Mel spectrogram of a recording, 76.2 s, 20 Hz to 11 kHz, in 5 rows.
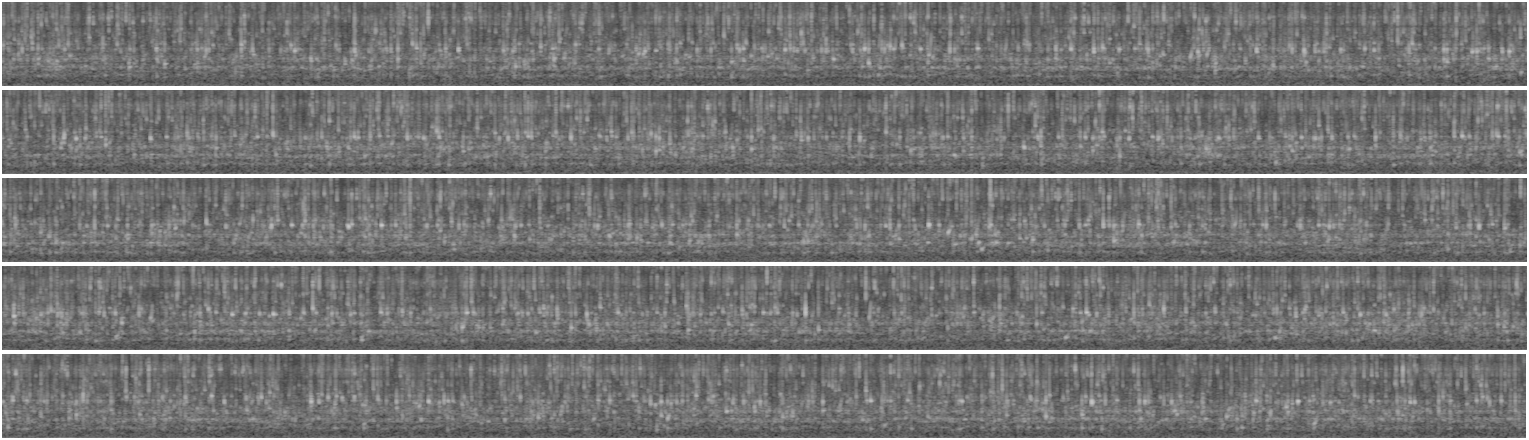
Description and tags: Babbling brook, extreme closeup 3
Babbling brook, extreme closeup. This sample has been edited to reduce or eliminate all other sounds than what the sample name suggests.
